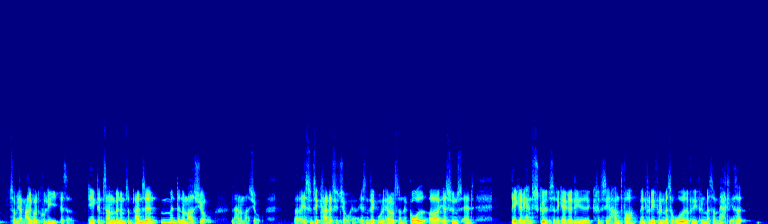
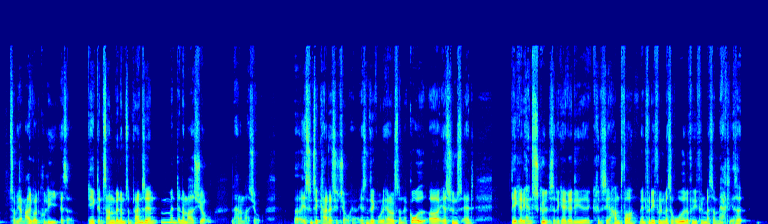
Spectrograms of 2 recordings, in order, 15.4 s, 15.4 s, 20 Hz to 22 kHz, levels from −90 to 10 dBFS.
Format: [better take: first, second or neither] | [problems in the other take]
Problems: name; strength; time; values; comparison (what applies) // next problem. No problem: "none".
second | muffled; very; fading above 2.5 kHz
